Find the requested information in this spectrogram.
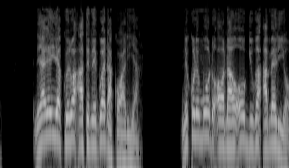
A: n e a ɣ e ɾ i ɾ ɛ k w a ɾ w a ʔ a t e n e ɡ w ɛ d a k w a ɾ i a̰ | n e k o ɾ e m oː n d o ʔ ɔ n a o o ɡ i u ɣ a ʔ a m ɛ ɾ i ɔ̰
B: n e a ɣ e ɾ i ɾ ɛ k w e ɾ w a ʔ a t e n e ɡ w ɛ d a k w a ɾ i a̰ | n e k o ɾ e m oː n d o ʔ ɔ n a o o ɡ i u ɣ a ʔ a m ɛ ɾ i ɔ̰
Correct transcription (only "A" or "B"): B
